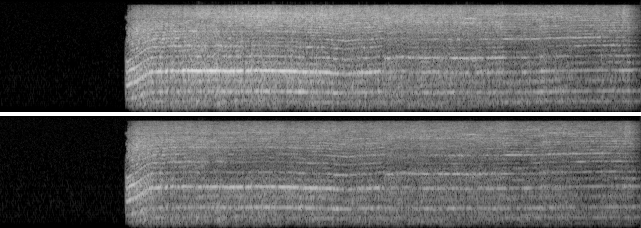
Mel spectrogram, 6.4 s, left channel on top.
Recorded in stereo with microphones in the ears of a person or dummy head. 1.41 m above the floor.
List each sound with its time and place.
1.3 s a scream: 10° left (ahead or behind), 0.6 m; by 6.3 s 80° left, 3 m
